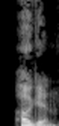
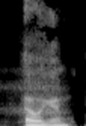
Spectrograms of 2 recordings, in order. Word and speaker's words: Elgin: I can never remember how to say his last name. – Elgin. – Yeah, I got it. Elgin.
